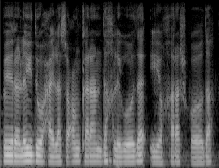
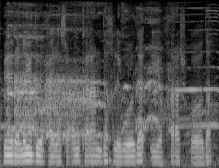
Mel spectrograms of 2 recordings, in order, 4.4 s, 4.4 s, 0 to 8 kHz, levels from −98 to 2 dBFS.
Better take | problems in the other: first | background sound (Chicken, rooster); 5 dB below the speech

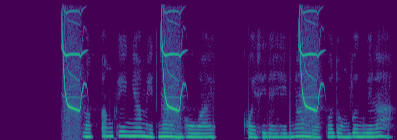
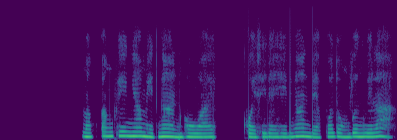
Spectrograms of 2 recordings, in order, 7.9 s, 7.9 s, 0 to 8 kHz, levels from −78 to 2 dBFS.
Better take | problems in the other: second | background sound (Animal); as loud as the speech

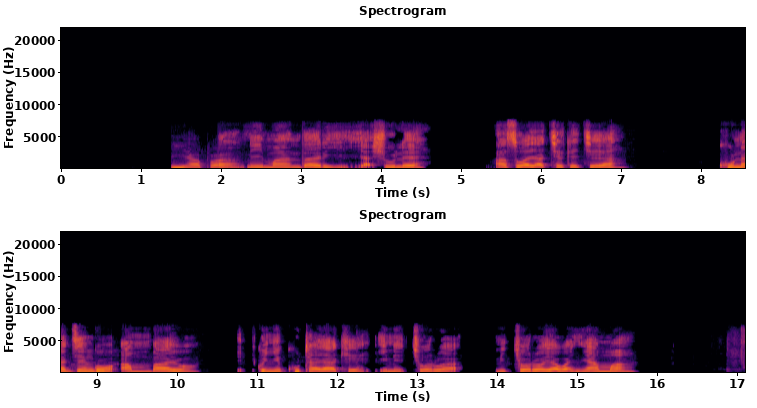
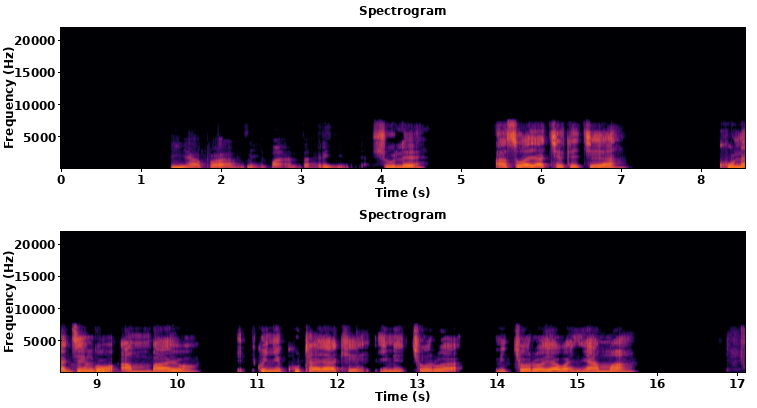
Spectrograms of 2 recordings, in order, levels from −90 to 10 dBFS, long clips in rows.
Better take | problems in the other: first | noise reduction (neural mask model DeepFilterNet 3)

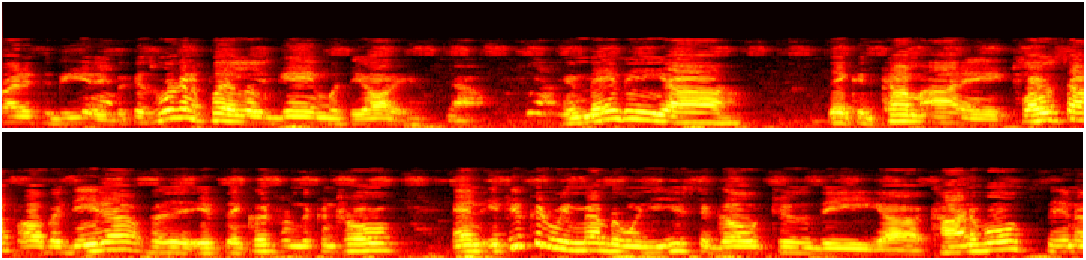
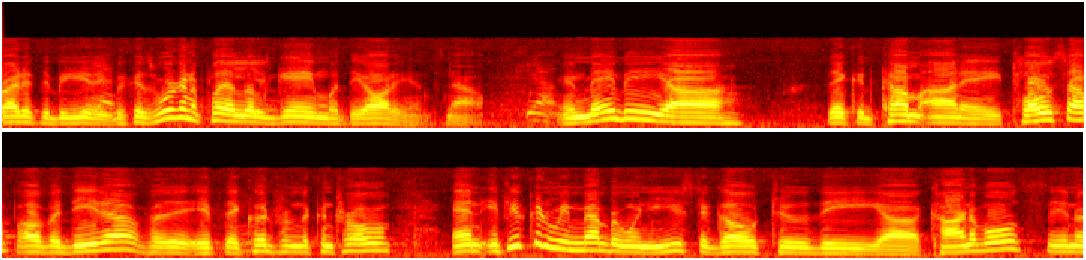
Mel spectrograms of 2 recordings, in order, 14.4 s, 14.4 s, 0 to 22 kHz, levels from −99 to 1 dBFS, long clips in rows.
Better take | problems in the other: second | noise reduction (classical method WPE with log-MMSE)

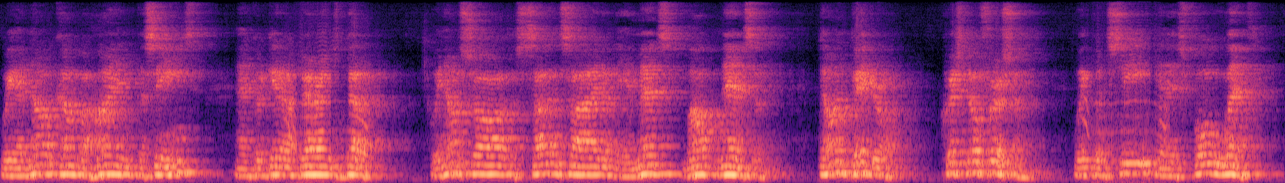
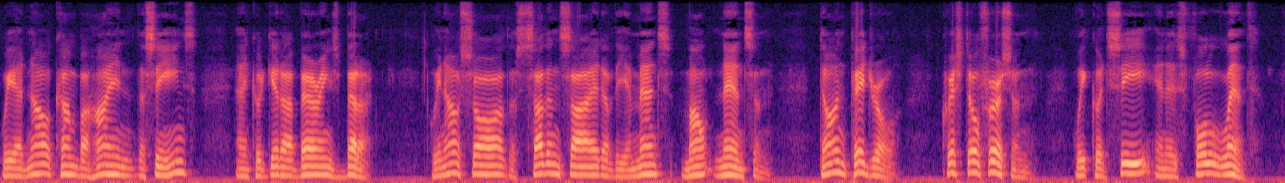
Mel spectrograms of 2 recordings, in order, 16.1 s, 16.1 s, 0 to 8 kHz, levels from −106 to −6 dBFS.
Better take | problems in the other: second | noise reduction (neural separator model SepFormer DNS4)

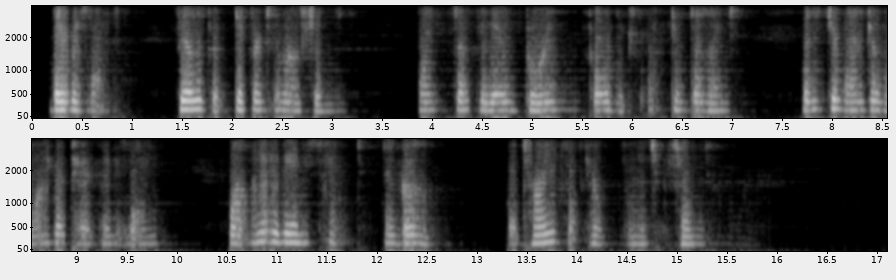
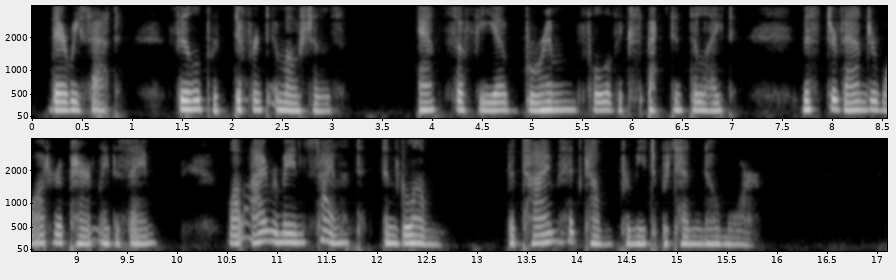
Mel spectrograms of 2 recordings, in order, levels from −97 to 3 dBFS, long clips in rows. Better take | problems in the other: second | noise reduction (neural separator model SepFormer WHAMR!)

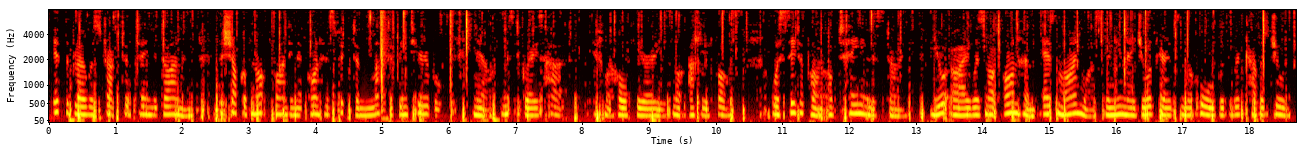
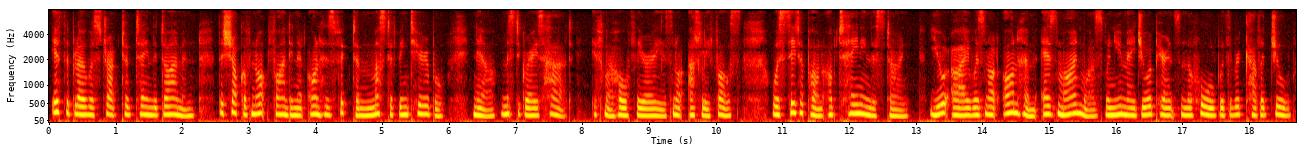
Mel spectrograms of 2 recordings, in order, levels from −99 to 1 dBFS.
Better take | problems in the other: second | noise reduction (classical method spectral subtraction)

